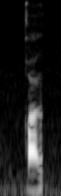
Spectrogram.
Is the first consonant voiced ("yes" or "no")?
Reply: no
